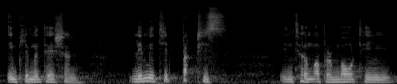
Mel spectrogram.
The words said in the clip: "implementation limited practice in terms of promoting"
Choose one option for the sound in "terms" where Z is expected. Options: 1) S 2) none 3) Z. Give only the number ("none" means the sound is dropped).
2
